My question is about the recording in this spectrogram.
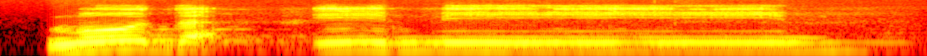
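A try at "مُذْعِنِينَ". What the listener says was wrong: Mud. Bukan mud ya, itu zal. Mul gitu, zal. Mul'inin. Mul'inin.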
